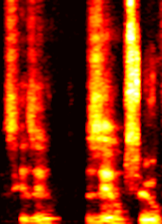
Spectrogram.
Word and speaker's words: Hsu: um Stephanie uh Isuzu it's Hsu zoo I think it's pronounced um she's fantastic at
